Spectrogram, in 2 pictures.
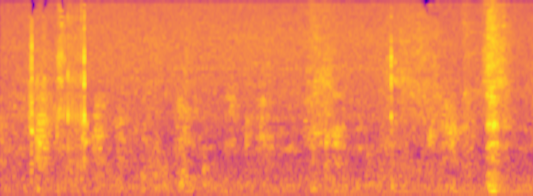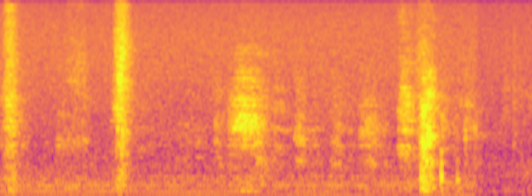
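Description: Two pet dogs playing together on carpet, with a few short, sharp sounds from them spread through the middle and near the end.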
